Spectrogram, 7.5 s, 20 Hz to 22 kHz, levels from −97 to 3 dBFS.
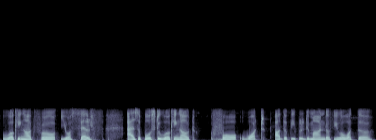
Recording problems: high frequencies cut off; severe; nothing above 4.5 kHz

